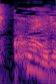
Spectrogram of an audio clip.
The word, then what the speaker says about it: quite: Q-U-I-T-E. It is one syllable. Quite. Don't confuse this word with quiet, Q-U-I-E-T, which is two syllables and means silent. In the next exercise, figure 6, you will hear a word on the tape.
